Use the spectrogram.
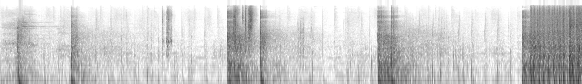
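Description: Video game gunfire erupts in several loud, sharp bursts separated by brief quieter gaps, ending in a sustained, dense stretch of shooting.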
